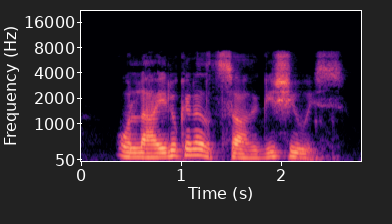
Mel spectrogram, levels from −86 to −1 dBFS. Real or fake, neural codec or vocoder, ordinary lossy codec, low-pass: real; none; Opus, 64 kbps; 7.2 kHz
